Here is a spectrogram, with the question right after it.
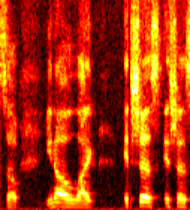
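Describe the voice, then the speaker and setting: Loud and energetic, a man speaks. His pace is very fast. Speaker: gaming streamer. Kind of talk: casual podcast chat. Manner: loud, energetic.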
